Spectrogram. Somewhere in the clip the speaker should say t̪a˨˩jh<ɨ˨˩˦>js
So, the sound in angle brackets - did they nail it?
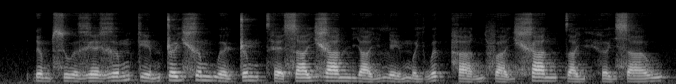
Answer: no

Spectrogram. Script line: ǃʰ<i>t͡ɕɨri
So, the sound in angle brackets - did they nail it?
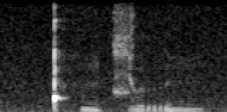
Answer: yes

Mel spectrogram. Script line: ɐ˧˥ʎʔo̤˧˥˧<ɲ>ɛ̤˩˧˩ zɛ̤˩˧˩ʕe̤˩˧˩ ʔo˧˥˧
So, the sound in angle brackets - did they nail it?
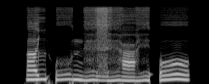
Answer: no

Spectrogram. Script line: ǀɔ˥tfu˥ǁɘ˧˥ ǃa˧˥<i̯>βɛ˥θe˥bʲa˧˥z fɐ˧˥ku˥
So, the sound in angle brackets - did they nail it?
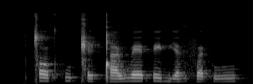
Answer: no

